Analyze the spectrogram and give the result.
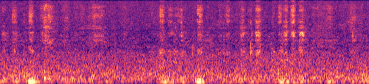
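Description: A pencil writes in an open lined paper notebook, its graphite scratching across the page in soft, irregular strokes. The quiet, bright scratching rises in short bursts over a low background hum, with two slightly louder moments.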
